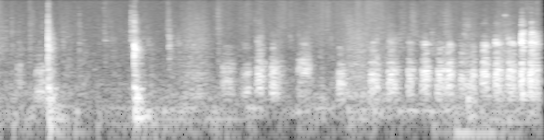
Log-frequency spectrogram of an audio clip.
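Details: Snookie, a pet alpha female meerkat known for aggression toward her owner, gives sharp clicking bursts, then a rapid run of pulsed chattering notes that grows louder and quicker toward the end; laughter follows.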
